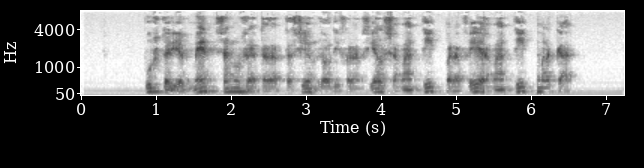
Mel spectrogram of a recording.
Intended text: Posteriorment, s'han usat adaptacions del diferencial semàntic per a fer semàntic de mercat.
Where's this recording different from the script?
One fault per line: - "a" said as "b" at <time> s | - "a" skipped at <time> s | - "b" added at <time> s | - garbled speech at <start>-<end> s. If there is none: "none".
none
